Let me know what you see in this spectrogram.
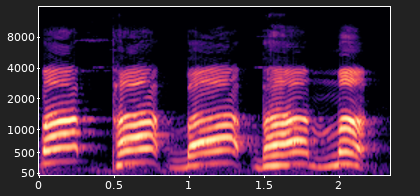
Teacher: प बोलते ही नीचे का होठ ऊपर की तरफ पूरा स्पर्श करता है।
